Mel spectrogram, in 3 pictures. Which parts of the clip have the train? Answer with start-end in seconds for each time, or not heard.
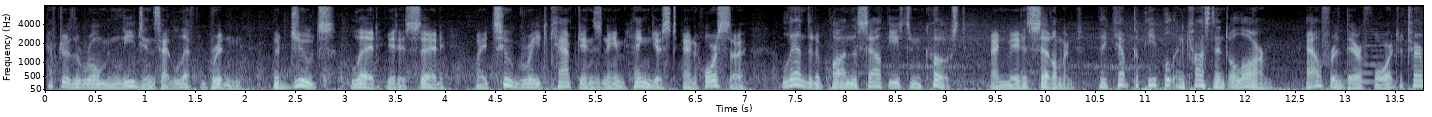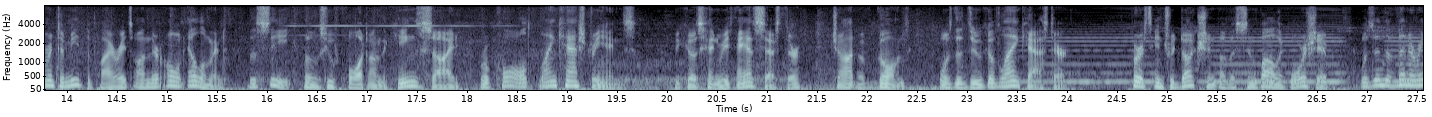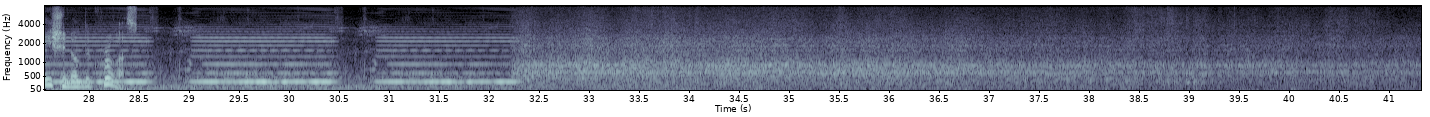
0.0-41.2.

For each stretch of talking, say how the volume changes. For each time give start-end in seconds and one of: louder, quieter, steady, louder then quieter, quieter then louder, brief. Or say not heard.
0.0-28.5 steady.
